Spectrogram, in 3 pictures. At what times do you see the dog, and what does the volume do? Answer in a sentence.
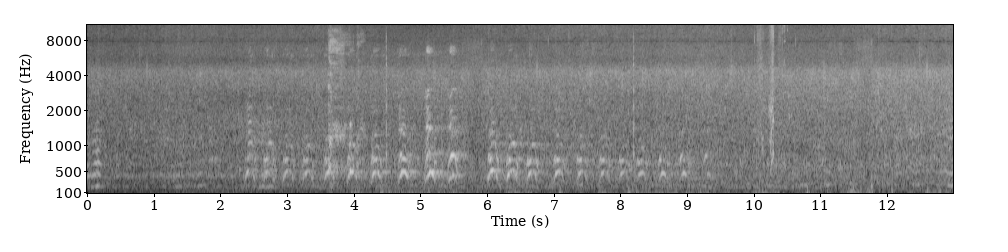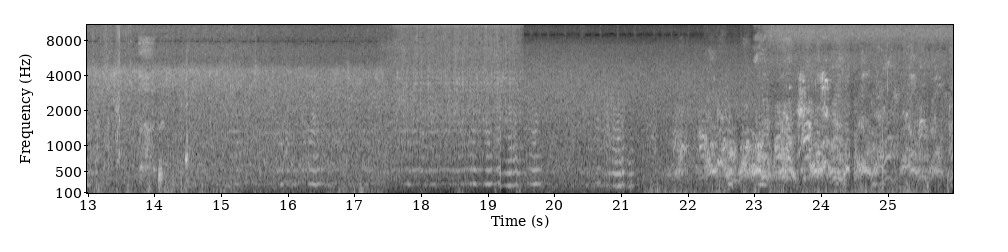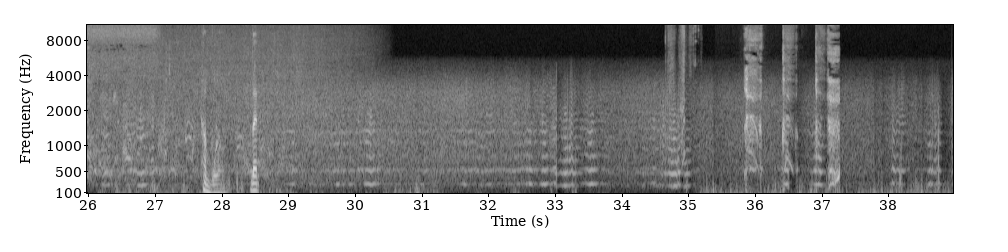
You can hear the dog from 1.8 to 9.2 s, getting louder then quieter; and from 21.4 to 29.0 s, getting quieter.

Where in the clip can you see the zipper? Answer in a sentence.
The zipper can be heard from 10.0 to 10.5 s, from 13.2 to 13.7 s and from 34.6 to 35.1 s.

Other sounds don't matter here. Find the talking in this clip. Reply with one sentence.
The talking can be heard from 27.6 to 28.6 s.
